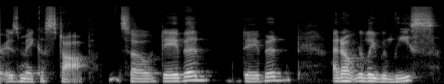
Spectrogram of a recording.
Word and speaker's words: David: never say that word i would never say that name with a t sound but what you might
